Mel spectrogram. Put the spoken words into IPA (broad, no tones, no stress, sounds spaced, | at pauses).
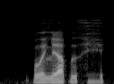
k͡p o ə̯ lʲ a p ɯ h e̤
